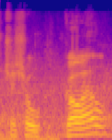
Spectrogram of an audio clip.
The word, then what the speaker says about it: Trishul Goel: Welcome to this special episode of HiCash at InfoShare, and with me is Trishul Goel. I said that right? Perfectly, yeah. Oh, my pronunciation is fantastic.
